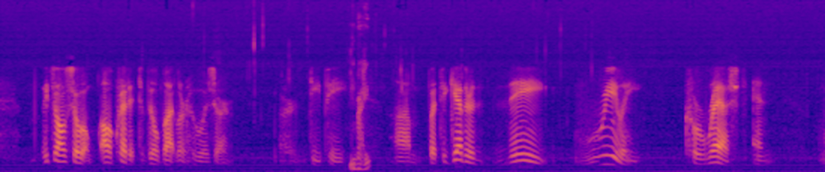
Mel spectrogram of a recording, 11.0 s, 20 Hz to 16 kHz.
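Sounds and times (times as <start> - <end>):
man vocalizing wordless syllables: 4.7 - 5.0.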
